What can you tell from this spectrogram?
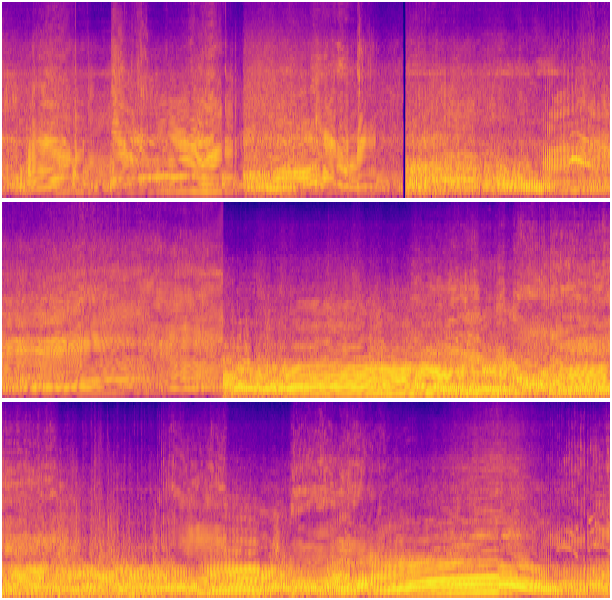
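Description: Several pit-bike engines racing past, their revs rising and falling as the riders work the throttle and gears. After a change of view, one pit bike is heard from on board, revving hard up and down through the corners, with the revs dropping away near the end.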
